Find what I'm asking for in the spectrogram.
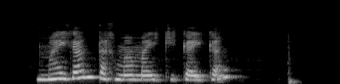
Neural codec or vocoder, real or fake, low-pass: none; real; 7.2 kHz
